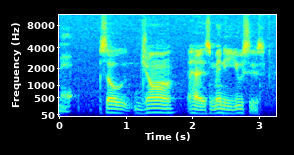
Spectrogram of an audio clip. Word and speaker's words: jawn: it what that thing j-a-w-n john like lon john yeah yeah cool but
